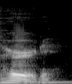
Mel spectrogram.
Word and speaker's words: heard: of less familiar traps beware of heard a dreadful word that looks like beard but sounds like bird and dead it said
